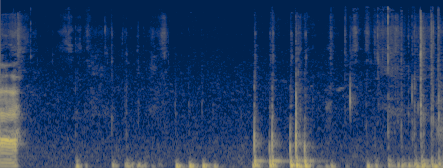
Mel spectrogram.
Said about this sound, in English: Yeah, give me them typing noises. Sorry, you know I love those.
